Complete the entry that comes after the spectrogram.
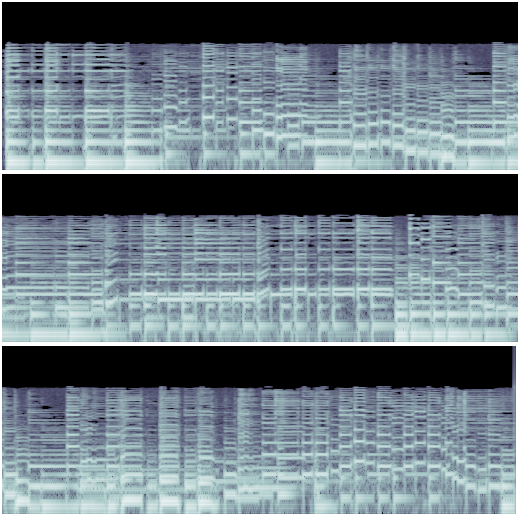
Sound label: blues guitar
